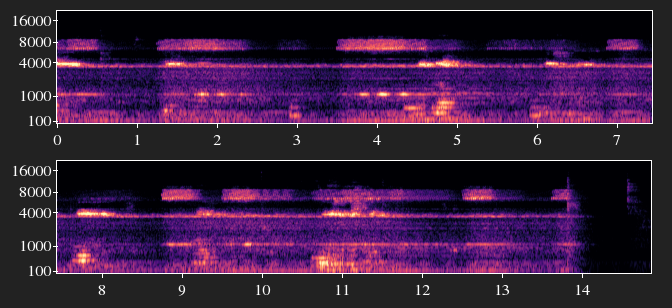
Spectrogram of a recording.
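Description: Played-back sound piece that turns sensor data into sound in real time: a steady high whine and a low hum under blocks of hiss that switch on and off, with scattered short tones and clicks. It cuts off abruptly at the end.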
